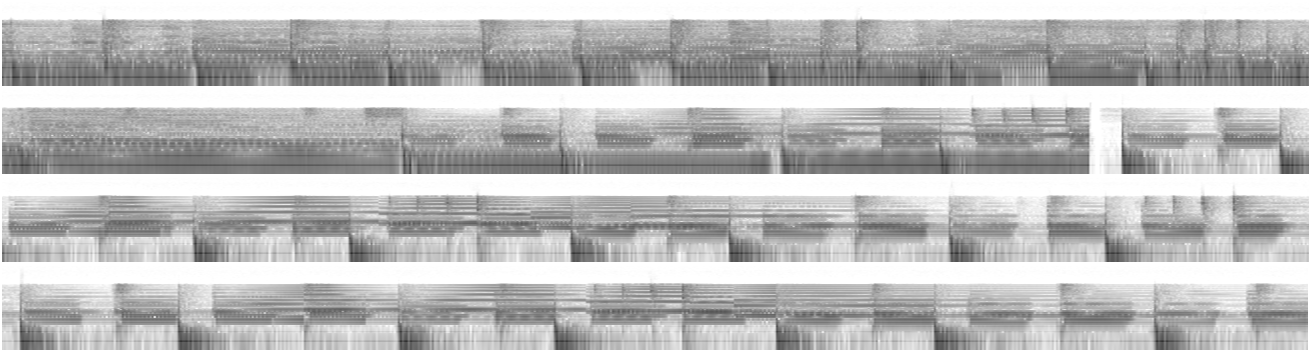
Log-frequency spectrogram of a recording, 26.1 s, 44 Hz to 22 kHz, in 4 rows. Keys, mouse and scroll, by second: 2.5-3.4 scroll up 5, 5.0 scroll down 1, 5.8 scroll up 1, 7.3 click, 8.3 click, 8.7 click, 9.5 click, 12.9 click, 13.4 scroll down 1, 17.7 click, 18.3 scroll up 2, 21.5 click, 24.6 click, 25.7 click.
